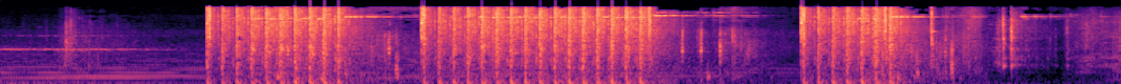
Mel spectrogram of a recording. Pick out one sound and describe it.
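A rifle fires rapid bursts of shots close by.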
